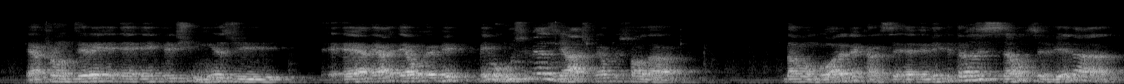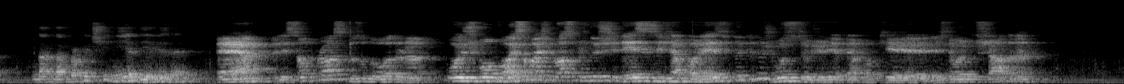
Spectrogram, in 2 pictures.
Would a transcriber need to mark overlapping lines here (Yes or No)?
No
